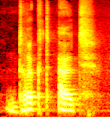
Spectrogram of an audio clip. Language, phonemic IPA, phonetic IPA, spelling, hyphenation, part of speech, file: Dutch, /ˌdrʏkt ˈœy̯t/, [ˌdrʏkt ˈœːt], drukt uit, drukt uit, verb, Nl-drukt uit.ogg
- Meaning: inflection of uitdrukken: 1. second/third-person singular present indicative 2. plural imperative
